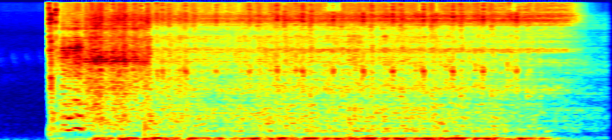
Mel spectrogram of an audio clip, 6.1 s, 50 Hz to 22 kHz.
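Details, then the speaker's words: 1972 Ford F350 Custom abandoned one-owner truck, big-block V8, four-speed, after the fuel line was refitted to backfill the pump: rapid cranking, about three beats a second, brief stumbles, never runs. Cranks but won't start; owner suspects fuel and choke, unconfirmed. "Oh, it's so close. Oh, it's so close."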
